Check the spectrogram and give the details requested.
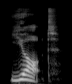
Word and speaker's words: yacht: Yacht, pronounced yacht.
